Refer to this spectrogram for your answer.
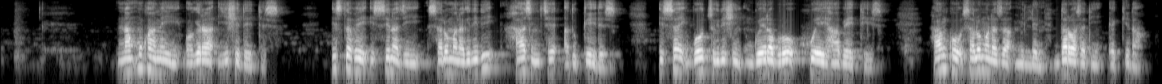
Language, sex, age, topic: Gamo, male, 25-35, government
